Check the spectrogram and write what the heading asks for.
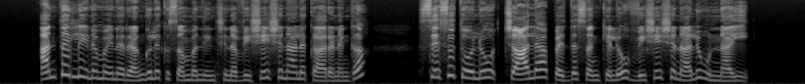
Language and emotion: Telugu, neutral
